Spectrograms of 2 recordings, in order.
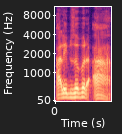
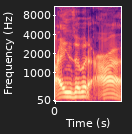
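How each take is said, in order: First: আ as a light open vowel; plain alif. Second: আইন and আ squeezed from inside the throat; throat ain. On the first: Teacher contrasting with ain, light open আ. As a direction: say আলিফ জবর আ with no throat squeeze. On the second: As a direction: say আইন জবর আ with a firm pharyngeal sound. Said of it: "আইনের উচ্চারণ গলার ভেতর থেকে". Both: Shown as a demonstration.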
